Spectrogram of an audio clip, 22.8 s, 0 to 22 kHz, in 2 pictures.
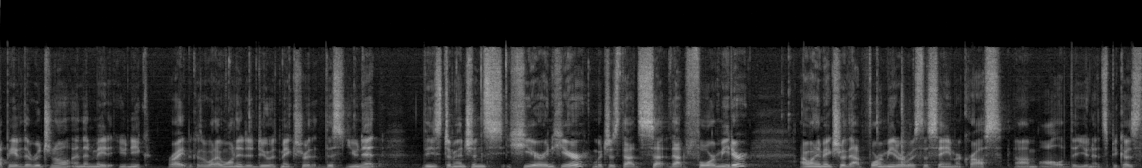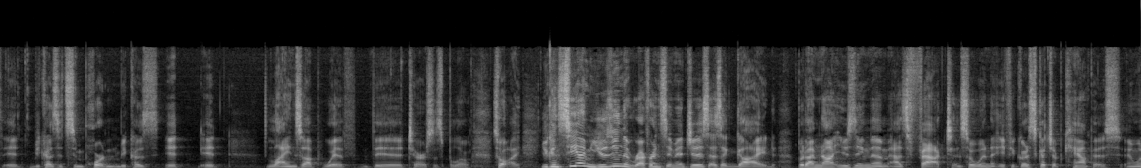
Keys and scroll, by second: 2.4 space, 4.8 typing, 7.0 Escape, 7.0 typing, 8.7 space, 16.1 super+1.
